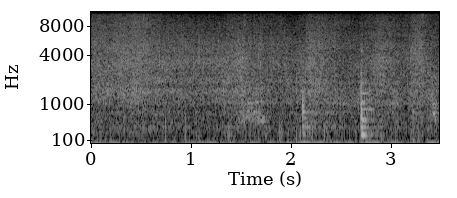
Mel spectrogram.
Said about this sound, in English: Now stir all that together and fry for a further 2 minutes until that turkey is golden brown.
